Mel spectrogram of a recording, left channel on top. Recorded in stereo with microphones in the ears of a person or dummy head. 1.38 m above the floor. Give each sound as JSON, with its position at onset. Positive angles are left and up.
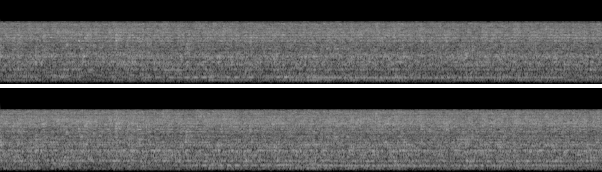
{"t": 0.0, "sound": "running water", "side_deg": -5, "distance_m": 1.2}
